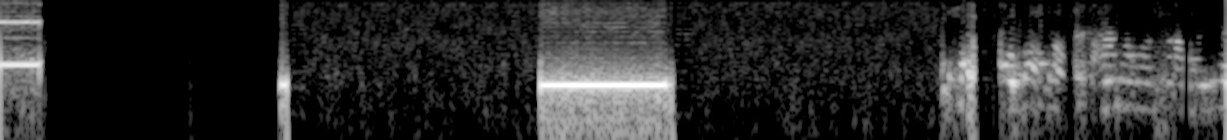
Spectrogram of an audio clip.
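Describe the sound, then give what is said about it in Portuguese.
A voicemail recording beep sounds as a steady, pure tone lasting about a second. A short higher tone and a faint click come before it, and a voice starts after a short silence. “Grave seu recado. Você só será tarifado após o sinal. Grave seu recado.”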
